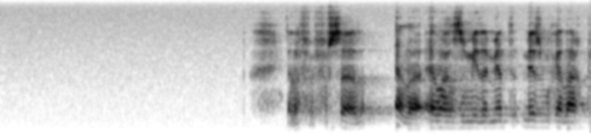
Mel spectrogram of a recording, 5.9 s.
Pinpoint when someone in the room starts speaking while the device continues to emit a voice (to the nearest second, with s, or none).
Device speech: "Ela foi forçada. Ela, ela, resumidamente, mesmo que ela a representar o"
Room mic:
none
